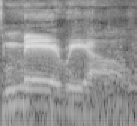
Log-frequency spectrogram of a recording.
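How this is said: It is said in a New York accent. "Like that. That's how he talks"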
